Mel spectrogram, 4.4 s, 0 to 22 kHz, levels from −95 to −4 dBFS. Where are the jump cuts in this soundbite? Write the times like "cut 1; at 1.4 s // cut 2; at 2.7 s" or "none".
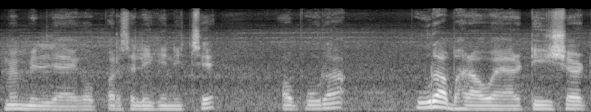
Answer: none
